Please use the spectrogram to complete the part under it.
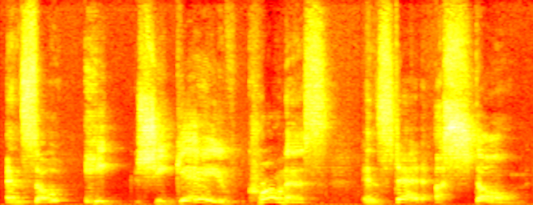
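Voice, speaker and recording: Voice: medium pitch, big pitch swings, drawn-out words, a bit bright. A storyteller retelling a myth while drinking, rambling and slangy. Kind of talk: drunken comic myth retelling. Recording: roomy echo, distant mic.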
